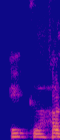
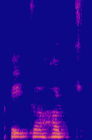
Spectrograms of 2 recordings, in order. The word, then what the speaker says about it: एकहठ: What's the difference in pronunciation of 31 and 61? 61 is एकहठ. Ekahat. सठ कापो हिकु एकहठ. Ekahat. एकहठ. सठ is 60. एकहठ माना add one.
